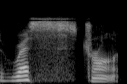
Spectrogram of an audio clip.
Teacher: we get rid of the middle syllable so you won't hear restaurant.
